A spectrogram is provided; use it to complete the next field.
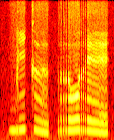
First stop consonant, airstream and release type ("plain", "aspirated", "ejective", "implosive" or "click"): plain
